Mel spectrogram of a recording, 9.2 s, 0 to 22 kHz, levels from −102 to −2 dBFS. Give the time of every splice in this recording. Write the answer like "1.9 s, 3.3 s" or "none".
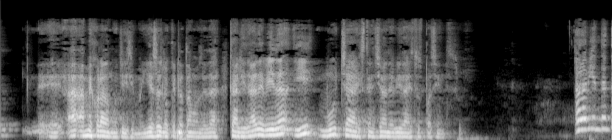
3.4 s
